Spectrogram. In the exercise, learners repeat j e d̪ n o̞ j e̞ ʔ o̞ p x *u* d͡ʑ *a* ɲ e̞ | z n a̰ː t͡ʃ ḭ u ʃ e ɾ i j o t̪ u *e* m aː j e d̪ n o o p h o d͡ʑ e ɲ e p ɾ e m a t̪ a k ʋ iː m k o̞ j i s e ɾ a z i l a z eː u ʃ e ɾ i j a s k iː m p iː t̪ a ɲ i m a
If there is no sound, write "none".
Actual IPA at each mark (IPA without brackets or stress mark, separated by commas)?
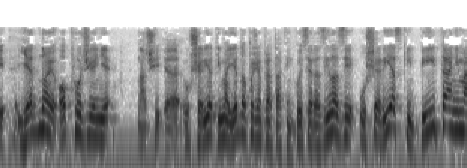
o, e, i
